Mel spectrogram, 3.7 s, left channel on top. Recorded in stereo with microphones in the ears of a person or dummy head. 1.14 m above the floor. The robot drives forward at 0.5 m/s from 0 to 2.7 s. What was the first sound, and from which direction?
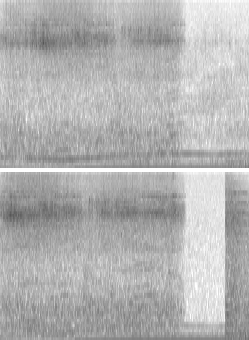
Only background noise.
